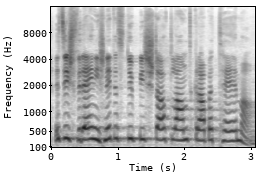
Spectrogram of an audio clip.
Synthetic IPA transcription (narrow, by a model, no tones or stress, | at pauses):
əsɪʃfəɾɛɪniʃnɪdəstypisʃtɑtlɑntkɾɑːbətʰɛːmɑ̰ː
